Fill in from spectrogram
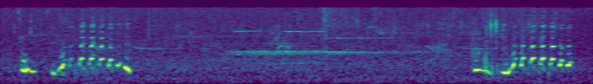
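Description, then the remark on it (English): A wild turkey gobbles twice, each call a rapid, rattling burst of throaty notes, separated by a quieter pause with a faint high whistle in the background. No talking. “We know the whole turkey like gobble noise, but then once they start making these chirps and weird sort of dinosaur-like noises”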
